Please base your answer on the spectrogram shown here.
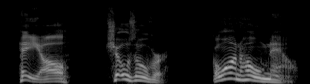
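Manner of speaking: snapped, fed-up tone. A sheriff tells staring neighbors to go home, snapping. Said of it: "A small town sheriff is hiding his family's secret. / his cuffs already out".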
